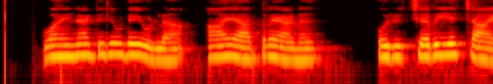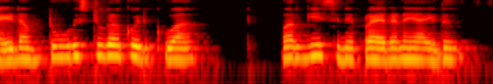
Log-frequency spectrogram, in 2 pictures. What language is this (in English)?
Malayalam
